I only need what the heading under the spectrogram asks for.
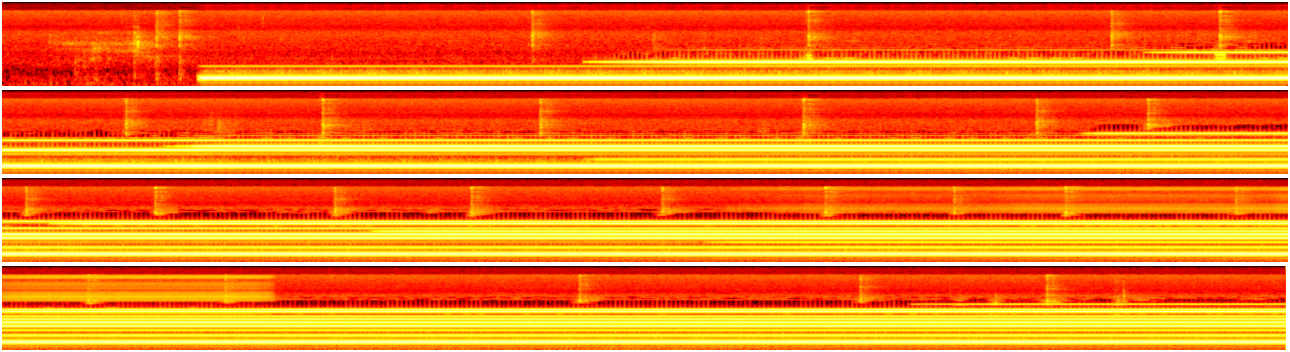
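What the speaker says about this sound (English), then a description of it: "So that's how a complex waveform can create interesting sounds." A synthesized tone built in the Pianoply synthesizer, starting as a steady low hum that holds throughout while overtones fade in one by one above it and blend into a rich, sustained organ-like chord, loud and alone.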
